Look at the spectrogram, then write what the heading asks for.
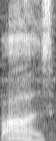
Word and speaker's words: Oz: with the wizard of oz since or's name is actually meant to be spelled and pronounced as Oz o z in Japanese the kanji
